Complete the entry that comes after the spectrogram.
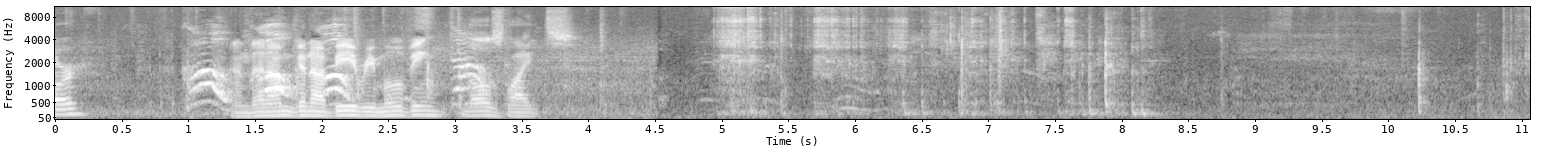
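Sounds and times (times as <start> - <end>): handling clicks and scrapes: 4.9 - 8.9.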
